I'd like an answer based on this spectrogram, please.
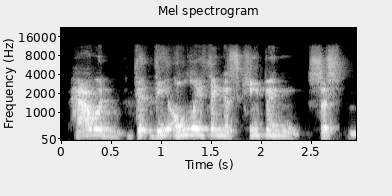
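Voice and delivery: high, almost-yelling voice.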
